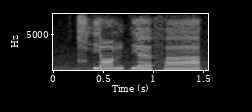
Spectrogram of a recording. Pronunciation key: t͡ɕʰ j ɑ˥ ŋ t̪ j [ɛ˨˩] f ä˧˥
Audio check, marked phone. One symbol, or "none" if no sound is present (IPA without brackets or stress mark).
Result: ɛ˥˩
